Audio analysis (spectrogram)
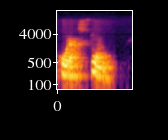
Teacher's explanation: La sílaba tónica estaría en la son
